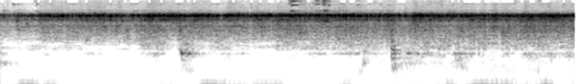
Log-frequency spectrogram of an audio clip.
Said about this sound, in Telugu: అల్లం వెల్లిగడ్డ పేస్ట్ కూడా బాగా ఫ్రై చేసుకున్నాము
